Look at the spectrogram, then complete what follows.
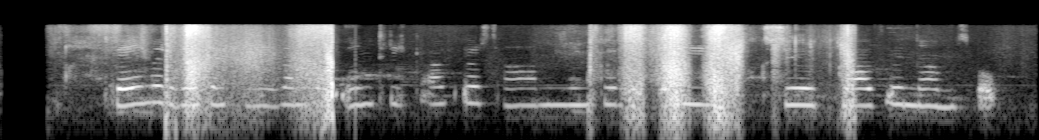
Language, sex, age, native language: Icelandic, male, 11, Icelandic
